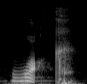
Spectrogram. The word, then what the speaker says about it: walk: En esta lección aprenderemos a walk o caminar y go o ir a varios lugares. Caminar se pronuncia como walk, la A se pronuncia como O y la L es muda.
